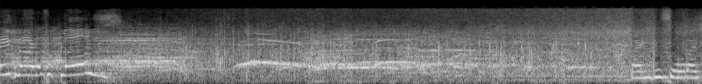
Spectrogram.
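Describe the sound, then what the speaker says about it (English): An audience at an annual day celebration claps and cheers in a sustained wash of applause, with whoops and a voice rising over the crowd. "Can we give all the values a big round of applause?"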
